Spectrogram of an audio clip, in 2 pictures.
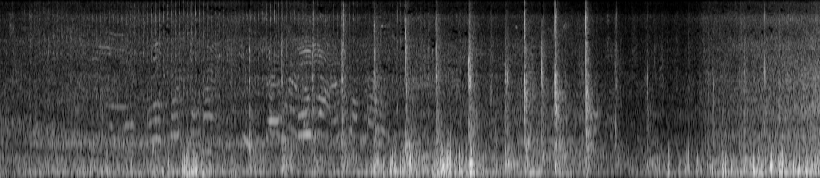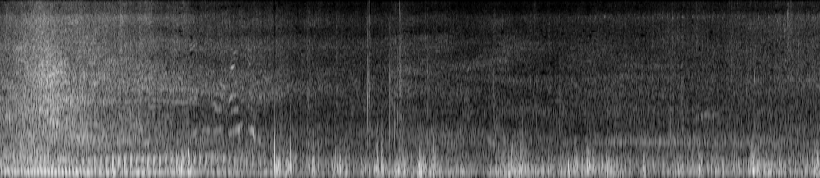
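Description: A motorbike riding across the steel-plate deck of a suspension bridge, growing louder as it passes close about eight to nine seconds in, then fading away. Sharp clanks and rattles from the steel deck come through in the first half.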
